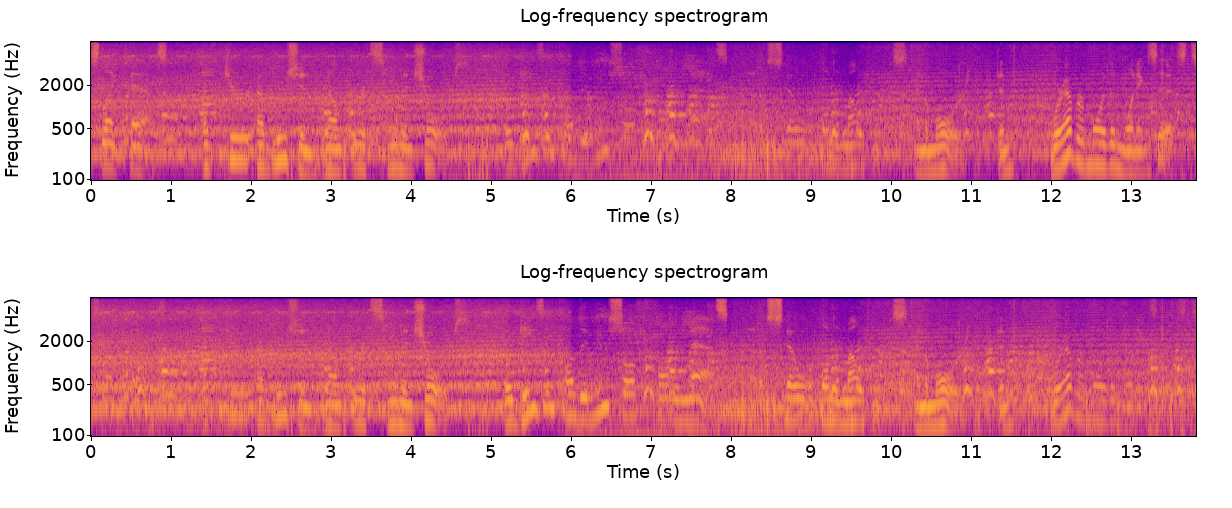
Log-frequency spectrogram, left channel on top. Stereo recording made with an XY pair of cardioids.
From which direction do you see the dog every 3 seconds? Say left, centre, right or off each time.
right, left, centre, right, right.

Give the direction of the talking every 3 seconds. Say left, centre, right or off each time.
left, right, right, right, left.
